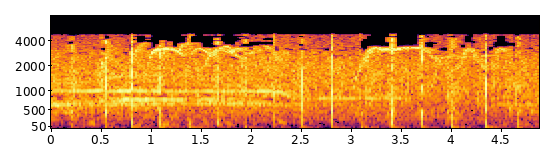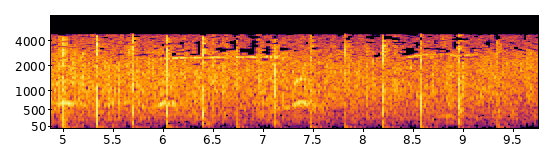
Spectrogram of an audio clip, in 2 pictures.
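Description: An audience at a computer hacker conference in Midtown Manhattan breaks into sustained applause, many hands clapping in a dense, steady patter that holds for about ten seconds, with a few sharper individual claps standing out.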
